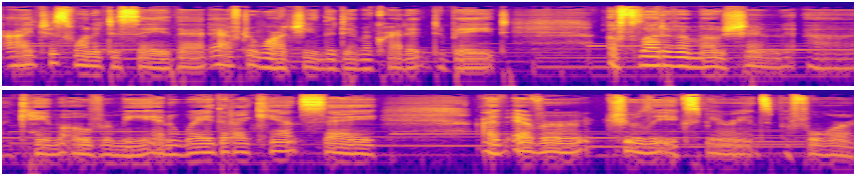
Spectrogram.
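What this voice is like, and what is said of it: Sick, strained under-the-weather voice. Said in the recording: “as you can tell by my voice, I have been under the weather for quite some time. So grin and bear it as you struggle through to listen”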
